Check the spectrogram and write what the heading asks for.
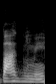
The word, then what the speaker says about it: বাগ্মী: শব্দের মাঝখানে, বাগ্মী শব্দের মাঝখানে কি আছে?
